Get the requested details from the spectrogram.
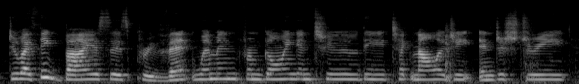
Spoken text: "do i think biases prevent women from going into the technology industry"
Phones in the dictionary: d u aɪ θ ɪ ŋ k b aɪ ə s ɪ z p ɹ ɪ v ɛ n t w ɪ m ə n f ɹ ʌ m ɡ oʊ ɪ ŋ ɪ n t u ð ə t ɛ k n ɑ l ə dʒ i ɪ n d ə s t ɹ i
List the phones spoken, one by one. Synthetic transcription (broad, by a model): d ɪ aɪ θ ɪ ŋ k b aɪ ə s ɪ z p ɹ ɪ v ɛ n t w ɪ m ə n f ɹ ʌ m ɡ oʊ ɪ ŋ ɪ n t u ð ə t ɛ k n ɑ l ə dʒ i ɪ n d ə s t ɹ i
